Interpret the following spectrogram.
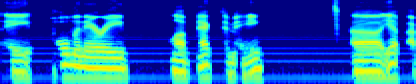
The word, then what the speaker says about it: lobectomy: In a procedure called a pulmonary lobectomy, yep, I pronounced that right, the cancerous growths were discovered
